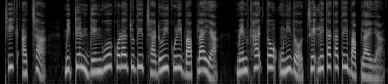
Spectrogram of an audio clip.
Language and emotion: Santali, neutral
